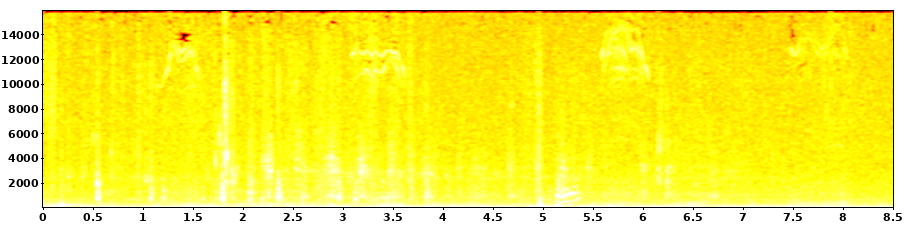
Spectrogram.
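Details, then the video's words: A Chihuahua barks at a cat sitting in a box, giving short, sharp, high yaps spaced irregularly over a low background hum. "猫に吠える犬 - Dog Barking at Cat -"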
